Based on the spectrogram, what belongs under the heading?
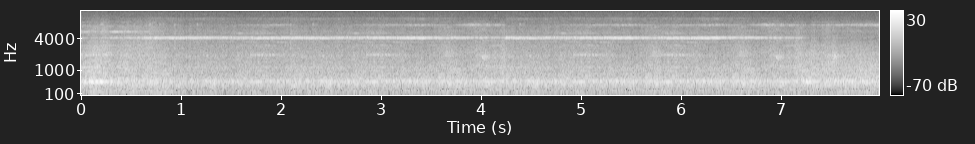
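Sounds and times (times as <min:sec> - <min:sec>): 
train: 0:00.0 - 0:07.9.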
